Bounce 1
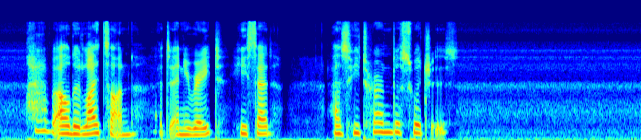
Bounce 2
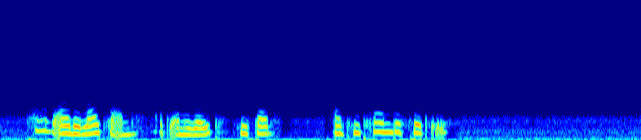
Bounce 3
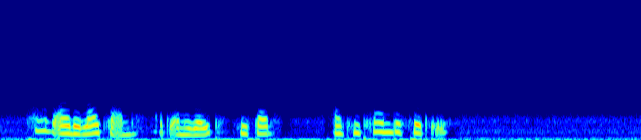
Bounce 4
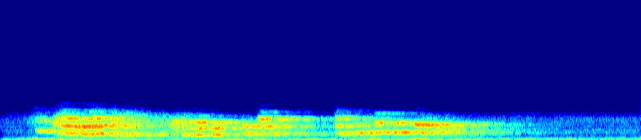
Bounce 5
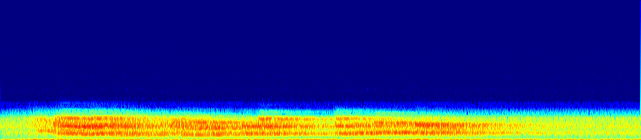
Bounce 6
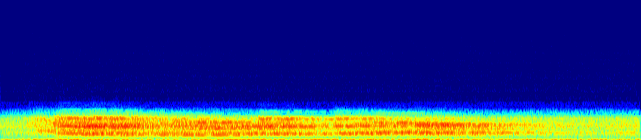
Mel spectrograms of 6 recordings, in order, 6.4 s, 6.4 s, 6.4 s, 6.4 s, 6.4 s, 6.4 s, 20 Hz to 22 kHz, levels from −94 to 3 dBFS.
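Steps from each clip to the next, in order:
steep low-pass 610 Hz 72 dB/oct; gain -8 dB
bell 120 Hz -12.5 dB 1.7 oct
shoebox room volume 1000 m³, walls mixed, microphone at 5.5 m
per-bin compression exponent 0.4; gain +5 dB
echo 0.25 s -5 dB; gain -1 dB

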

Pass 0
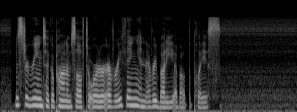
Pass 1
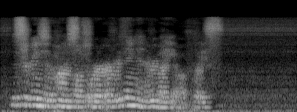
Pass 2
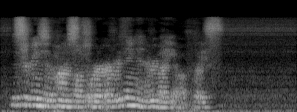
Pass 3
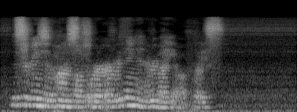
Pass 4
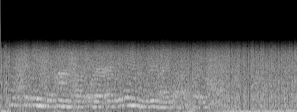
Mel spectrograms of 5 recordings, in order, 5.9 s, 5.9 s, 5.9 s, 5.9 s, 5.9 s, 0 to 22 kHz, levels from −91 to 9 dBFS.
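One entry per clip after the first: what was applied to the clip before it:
phase scrambler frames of 0.2 s; gain +7.5 dB
echo 0.112 s -22.5 dB; gain -1 dB
dynamic EQ 6400 Hz, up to +7 dB, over -44 dBFS, Q 0.95
delta modulation 16 kbps, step -18.5 dBFS; gain +5.5 dB

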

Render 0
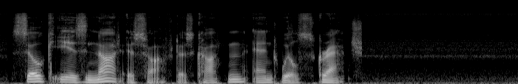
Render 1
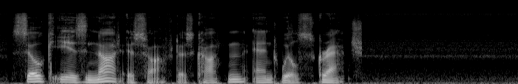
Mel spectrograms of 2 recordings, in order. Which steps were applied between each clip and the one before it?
nothing audible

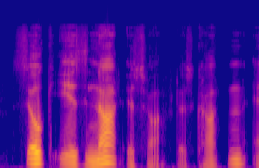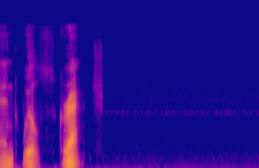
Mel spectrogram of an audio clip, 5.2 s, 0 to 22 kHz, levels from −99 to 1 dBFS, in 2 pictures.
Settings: transient shaper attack -7 dB, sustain -3 dB; upward expander 2.5:1, over -38 dBFS; gain +5 dB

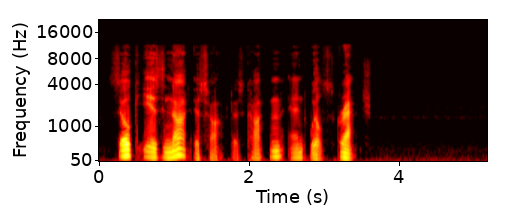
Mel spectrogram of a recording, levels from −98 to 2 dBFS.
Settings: rotary speaker horn 1.2 Hz, later 6.7 Hz, at 2.86

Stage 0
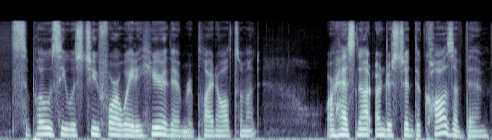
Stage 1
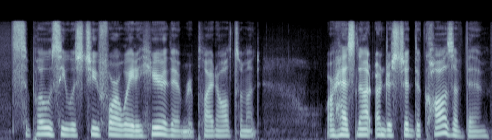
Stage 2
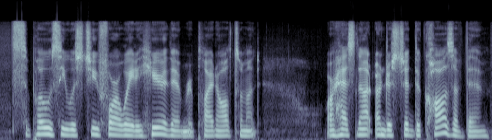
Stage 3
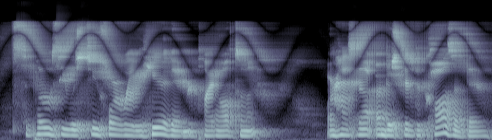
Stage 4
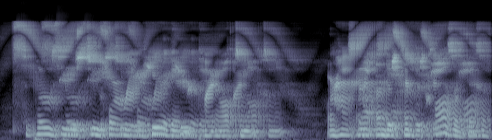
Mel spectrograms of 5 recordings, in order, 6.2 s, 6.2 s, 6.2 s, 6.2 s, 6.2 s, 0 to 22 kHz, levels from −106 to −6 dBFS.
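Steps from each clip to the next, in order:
weighting filter D; gain -5 dB
compressor 4:1, threshold -23 dBFS, peak gain reduction 8.5 dB
spectral trails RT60 0.99 s; phaser stages 6, 1.1 Hz, lowest notch 620–2400 Hz; gain -4 dB
echo 0.35 s -6 dB; gain -6 dB

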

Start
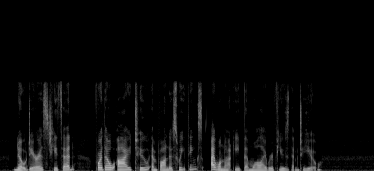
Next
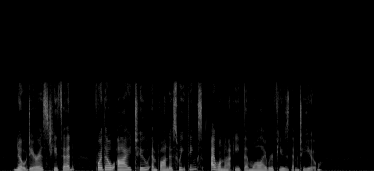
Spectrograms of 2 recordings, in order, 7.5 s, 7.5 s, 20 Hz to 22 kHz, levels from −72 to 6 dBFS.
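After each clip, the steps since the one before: bell 8700 Hz +8.5 dB 0.57 oct; gain -8.5 dB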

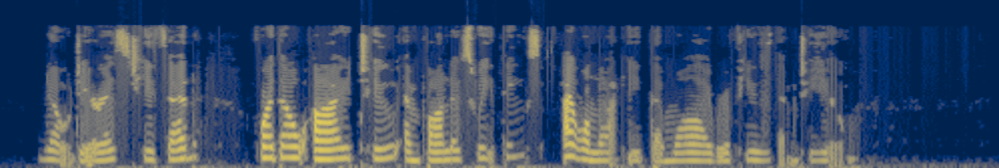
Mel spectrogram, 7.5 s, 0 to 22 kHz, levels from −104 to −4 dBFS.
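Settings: bin magnitudes rounded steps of 30 dB; AGC gain up to 8 dB; three-band expander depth 70%; gain +2 dB

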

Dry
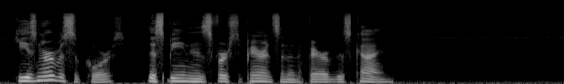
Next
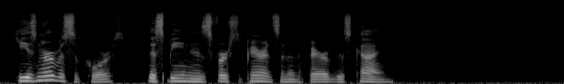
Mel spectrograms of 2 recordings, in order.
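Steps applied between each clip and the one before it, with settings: dynamic EQ 540 Hz, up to +4 dB, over -39 dBFS, Q 0.89; gain -5 dB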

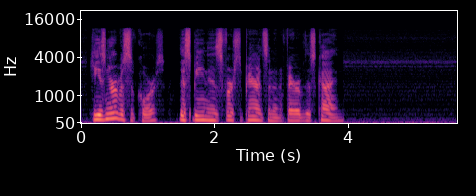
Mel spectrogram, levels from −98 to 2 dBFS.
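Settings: comb 5.9 ms, depth 95%; gain -3.5 dB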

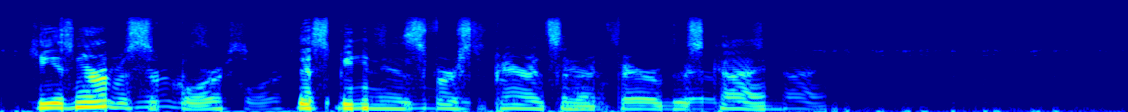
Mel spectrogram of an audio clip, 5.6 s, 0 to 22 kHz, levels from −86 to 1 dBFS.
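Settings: vibrato 7.9 Hz 41 cents; outdoor echo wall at 52 m, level -18 dB; level quantiser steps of 15 dB; gain +1 dB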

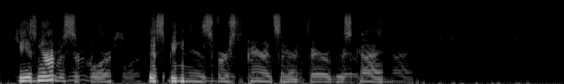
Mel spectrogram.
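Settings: Doppler distortion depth 0.15 ms; gain +7.5 dB

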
